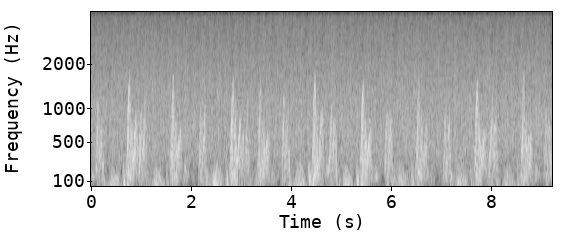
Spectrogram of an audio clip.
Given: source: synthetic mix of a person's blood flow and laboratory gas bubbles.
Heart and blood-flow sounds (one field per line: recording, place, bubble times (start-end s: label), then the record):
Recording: Doppler ultrasound of blood flow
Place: precordium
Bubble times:
no bubbles
From the record:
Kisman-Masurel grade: 000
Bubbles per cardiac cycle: 0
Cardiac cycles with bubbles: 0%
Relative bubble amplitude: no bubbles discernible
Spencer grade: 0 (complete lack of bubble signals)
